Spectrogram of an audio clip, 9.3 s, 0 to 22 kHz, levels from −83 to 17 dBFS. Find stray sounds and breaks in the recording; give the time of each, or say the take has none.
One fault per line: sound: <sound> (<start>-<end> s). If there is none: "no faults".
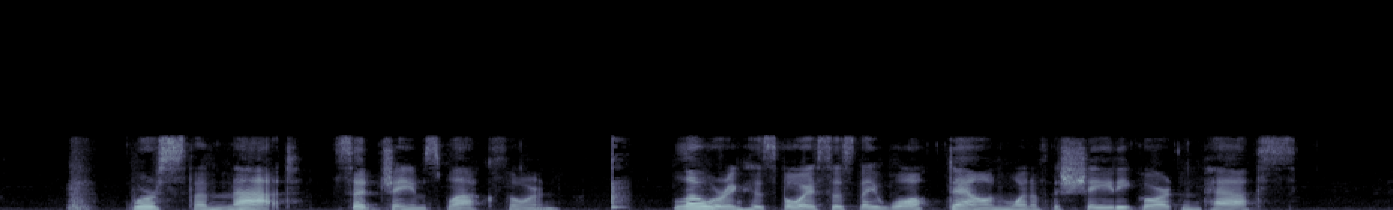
sound: throat clearing (0.4-0.7 s)
sound: thud (4.1-4.2 s)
